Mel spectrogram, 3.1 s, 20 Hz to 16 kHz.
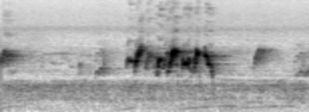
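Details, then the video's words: Red-whiskered bulbul used as a decoy to lure wild birds into a Sàng cầu style trap on 4 April 2019. It gives a burst of bright, warbled, chirping notes, then a short rising phrase. A faint steady hiss runs underneath. "Bẫy chào mào Sàng cầu - đánh đuôi"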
